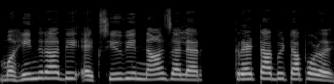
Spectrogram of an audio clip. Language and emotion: Goan Konkani, neutral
